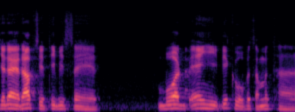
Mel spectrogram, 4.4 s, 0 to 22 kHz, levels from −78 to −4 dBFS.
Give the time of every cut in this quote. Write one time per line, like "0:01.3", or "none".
0:02.8

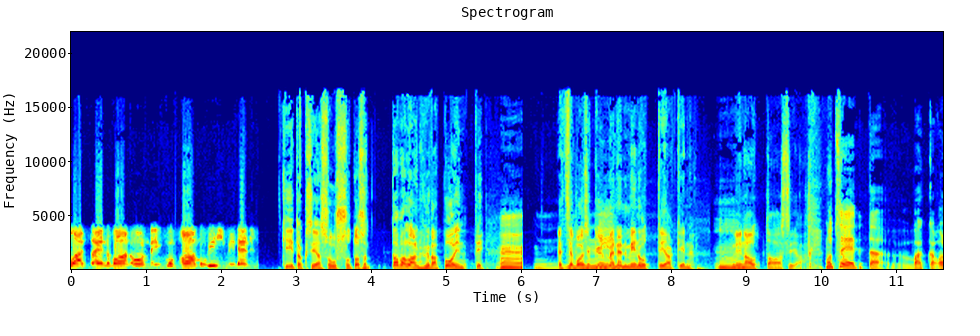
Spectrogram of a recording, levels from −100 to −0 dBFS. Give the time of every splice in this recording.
0:06.0
0:08.5
0:10.5

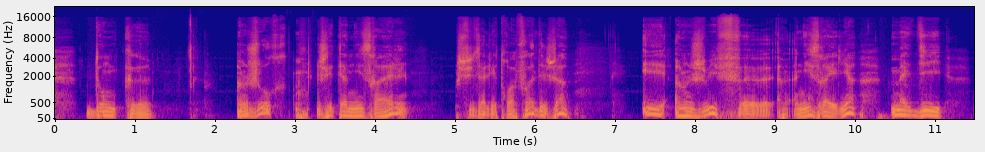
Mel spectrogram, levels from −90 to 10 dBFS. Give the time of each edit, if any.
none

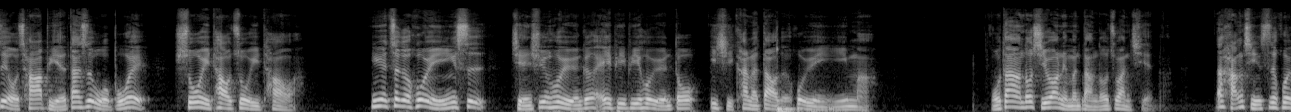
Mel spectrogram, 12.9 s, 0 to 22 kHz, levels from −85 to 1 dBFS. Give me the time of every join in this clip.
0:10.8

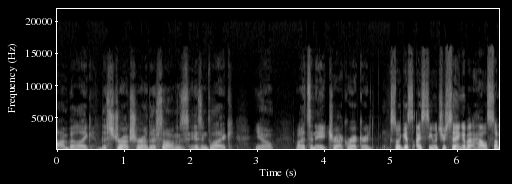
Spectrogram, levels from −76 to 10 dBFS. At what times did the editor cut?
0:02.3
0:05.0

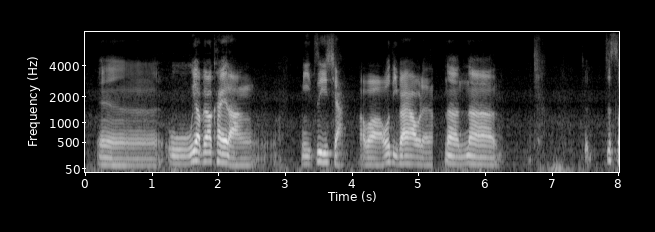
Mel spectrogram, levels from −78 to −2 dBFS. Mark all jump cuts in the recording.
0:05.2

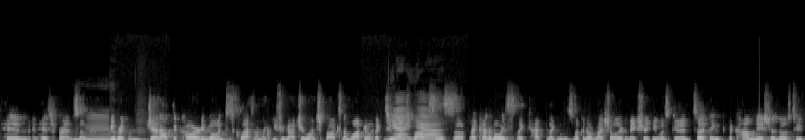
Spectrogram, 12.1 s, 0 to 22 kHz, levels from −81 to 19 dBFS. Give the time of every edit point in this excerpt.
0:01.6

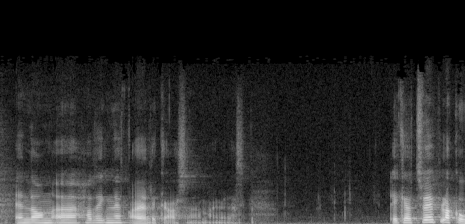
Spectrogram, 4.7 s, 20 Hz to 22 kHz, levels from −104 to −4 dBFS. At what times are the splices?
0:01.3

